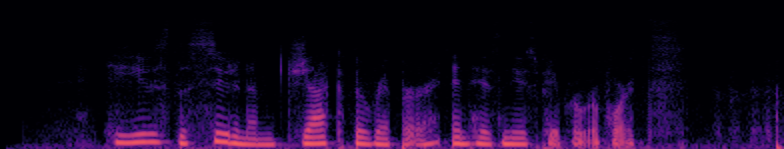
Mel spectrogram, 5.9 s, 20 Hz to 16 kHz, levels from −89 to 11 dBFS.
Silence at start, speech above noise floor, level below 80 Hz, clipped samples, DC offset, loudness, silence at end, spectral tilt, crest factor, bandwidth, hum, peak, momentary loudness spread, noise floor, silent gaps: 0.85 s; 35 dB; -52 dBFS; under 0.1%; under 0.1%; -32 LUFS; 0 s; -11 dB/octave; 16 dB; 5.4 kHz; none; -16 dBFS; 8 LU; -66 dBFS; none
